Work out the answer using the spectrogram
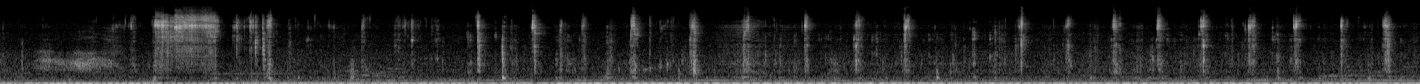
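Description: Close-up mouth sounds of a person biting into and chewing a chunk of lobster meat: a loud bite about two seconds in, then wet chewing smacks about two a second, over a steady low hum.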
